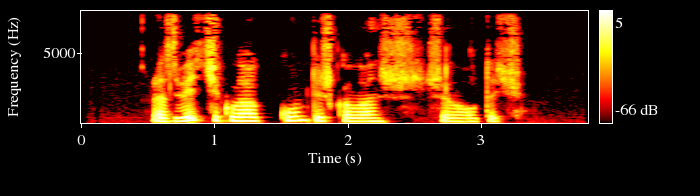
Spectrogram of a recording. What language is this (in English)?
Mari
